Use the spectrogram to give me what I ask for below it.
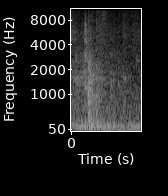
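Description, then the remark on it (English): A door slams shut once: a single muffled thump followed by a short rumble that fades into a steady low hum. No voices. “I just slammed the door.”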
